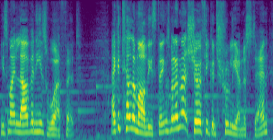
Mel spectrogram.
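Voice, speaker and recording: A man's voice: high-pitched, sing-song, brisk, a bit bright, soft background music. A man voicing a lovesick, miserable young woman who narrates her romance melodramatically in a visual novel. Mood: wistful, devoted. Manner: melodramatic, pining.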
